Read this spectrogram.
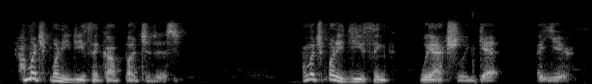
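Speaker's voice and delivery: mock fed-up, frustrated, exasperated tone. Voicing a frustrated cop asking about the station's budget: frustrated. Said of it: "he looks frustrated for a minute".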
